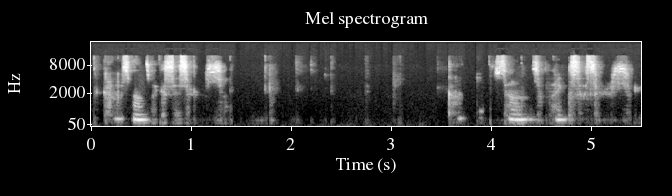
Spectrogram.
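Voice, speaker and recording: Whispering slowly near the microphone, a young adult Canadian woman who makes ASMR videos rambles in a casual, apologetic way. Her breathy voice is on the high side, mellow and level in tone.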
